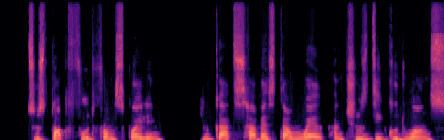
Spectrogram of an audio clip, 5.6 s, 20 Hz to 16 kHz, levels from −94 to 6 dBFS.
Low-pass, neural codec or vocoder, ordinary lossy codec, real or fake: 14.4 kHz; none; Opus, 24 kbps; real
